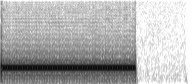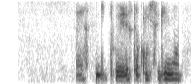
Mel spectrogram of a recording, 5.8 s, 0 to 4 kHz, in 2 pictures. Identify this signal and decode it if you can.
Ringback tone (North America), 440 + 480 Hz, with speech.
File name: out- - - - - .56161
